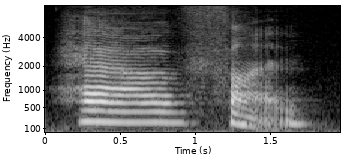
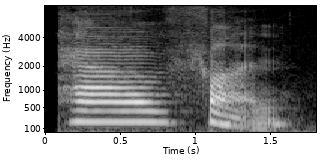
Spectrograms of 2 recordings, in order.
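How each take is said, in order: No difference in how they are said.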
